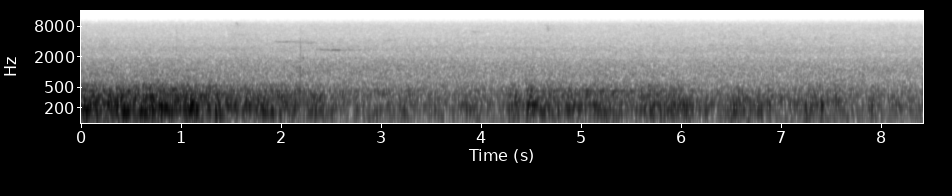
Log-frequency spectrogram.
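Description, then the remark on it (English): Low, rolling thunder rumbles continuously through a thunderstorm, swelling and fading in broad waves over a steady wash of rain-like noise, strong, with no voices. “We get lots of crazy thunder out this way, so it's fun times.”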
